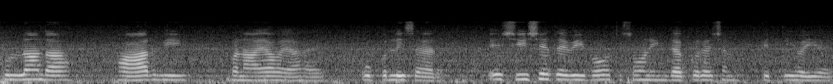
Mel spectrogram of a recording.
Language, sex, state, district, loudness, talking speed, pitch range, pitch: Punjabi, male, Punjab, Fazilka, -19 LUFS, 135 wpm, 190-210 Hz, 205 Hz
